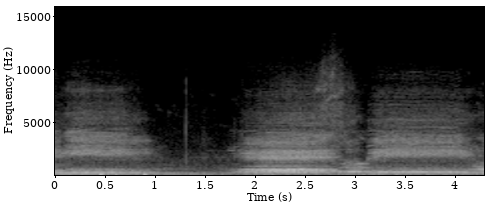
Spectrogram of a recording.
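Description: A small group of people singing together. There is a short break between phrases about a second in, then the singing comes back louder.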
